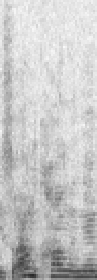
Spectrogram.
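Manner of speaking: ordinary talk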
